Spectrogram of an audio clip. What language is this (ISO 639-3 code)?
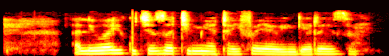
swa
